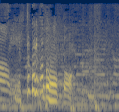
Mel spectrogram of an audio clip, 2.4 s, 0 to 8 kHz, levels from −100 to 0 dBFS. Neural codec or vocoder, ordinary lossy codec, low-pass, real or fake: codec, 16 kHz, 2 kbps, X-Codec, HuBERT features, trained on general audio; MP3, 32 kbps; 7.2 kHz; fake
